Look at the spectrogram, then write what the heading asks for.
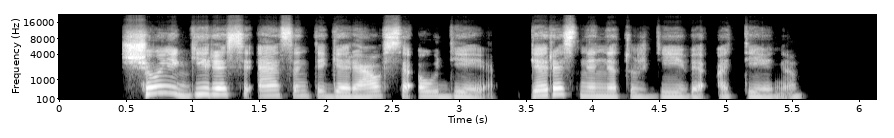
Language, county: Lithuanian, Šiauliai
